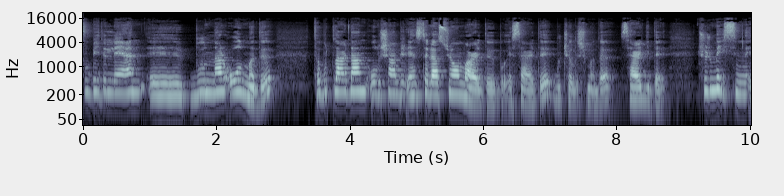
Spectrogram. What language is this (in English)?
Turkish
